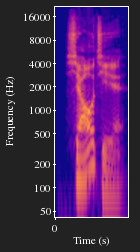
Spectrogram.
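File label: "xiao3jie", Mandarin Chinese; 小姐; 未婚女性への呼びかけ、敬称（英語のMiss～）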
